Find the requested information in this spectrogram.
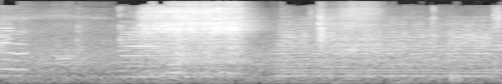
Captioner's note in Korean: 후루룹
